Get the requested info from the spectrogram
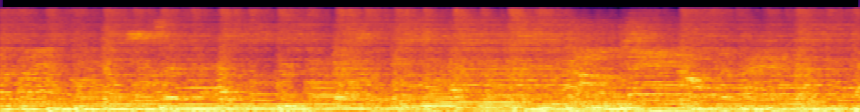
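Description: Live rock band playing rock and roll with electric guitars and drums, loud and steady throughout.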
